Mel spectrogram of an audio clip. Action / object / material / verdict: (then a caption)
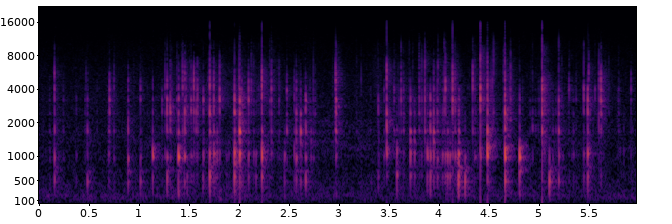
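tap / rolled vinyl sheet in a plastic sleeve / vinyl, plastic / none. Long nails rapidly tap a long roll of vinyl adhesive sheet in a clear plastic sleeve resting on a tablecloth. The taps are quick, dry and crinkly, with a bright plastic rustle and almost no low end. They come in two dense bursts separated by a brief lull near the middle, and each tap dies away almost instantly.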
